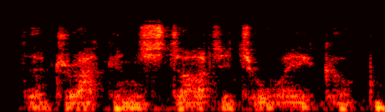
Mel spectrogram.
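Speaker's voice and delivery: hushed building tension; suspense whisper. Acted. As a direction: breathe it out quietly. Suspense moment.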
